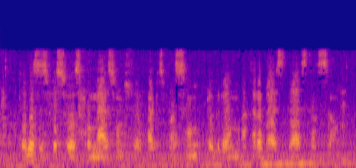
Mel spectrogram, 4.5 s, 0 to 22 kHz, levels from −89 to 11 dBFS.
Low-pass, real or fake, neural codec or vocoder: 7.2 kHz; real; none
